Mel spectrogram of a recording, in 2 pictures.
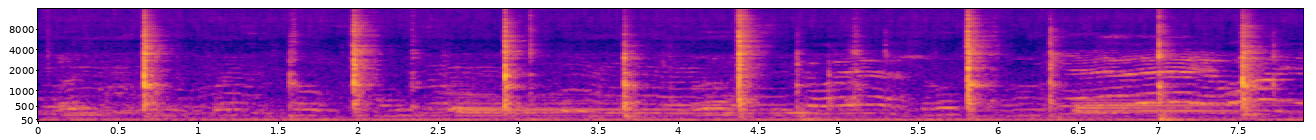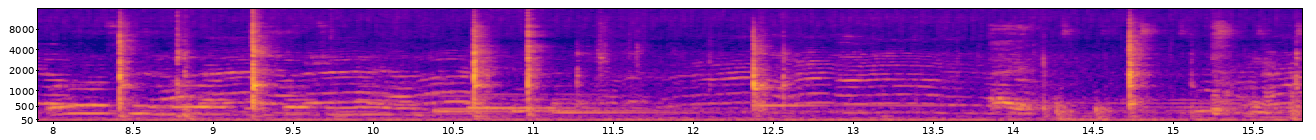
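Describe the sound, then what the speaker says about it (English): Potatoes being mashed in a pot, repeated sharp knocks and scrapes of the masher against the pot at a steady irregular rhythm, close up, with a voice talking over much of it. "So, the mashed potatoes, it is time to mash them"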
